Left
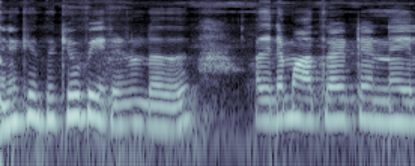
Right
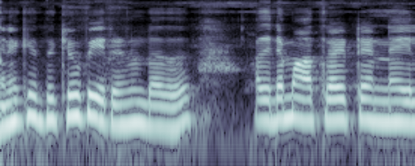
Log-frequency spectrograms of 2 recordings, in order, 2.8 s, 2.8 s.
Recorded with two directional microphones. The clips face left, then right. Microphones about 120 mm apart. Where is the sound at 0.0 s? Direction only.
70° right (ahead or behind).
